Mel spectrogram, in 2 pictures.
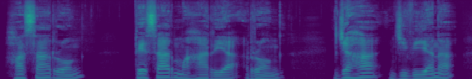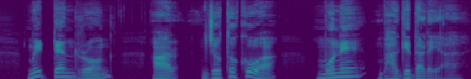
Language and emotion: Santali, neutral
